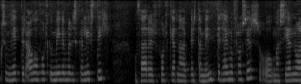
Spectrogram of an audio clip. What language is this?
Icelandic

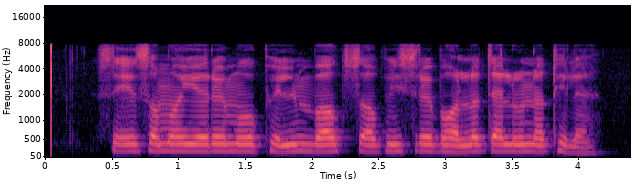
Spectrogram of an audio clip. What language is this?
Odia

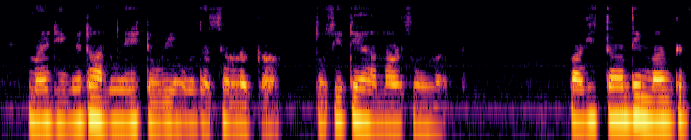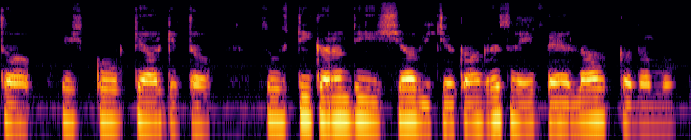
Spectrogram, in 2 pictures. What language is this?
Punjabi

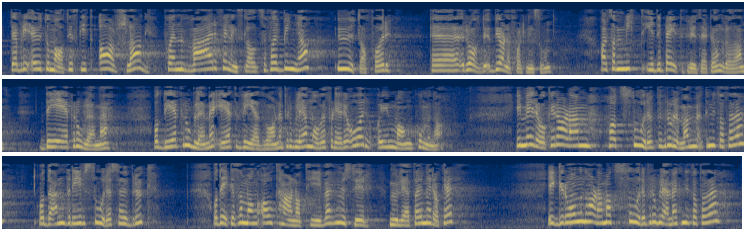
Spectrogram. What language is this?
Norwegian Bokmål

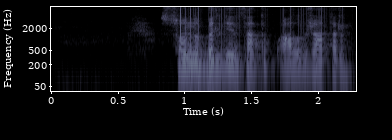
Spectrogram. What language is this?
Kazakh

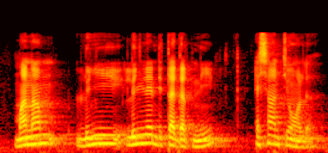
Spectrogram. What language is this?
Wolof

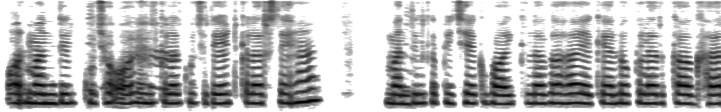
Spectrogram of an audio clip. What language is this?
Magahi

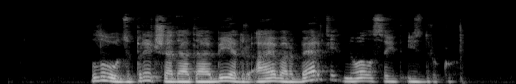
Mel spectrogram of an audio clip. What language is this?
Latvian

